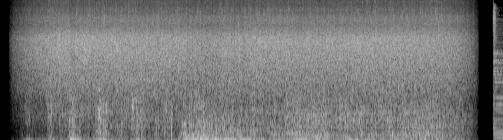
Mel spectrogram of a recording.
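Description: Heavy steady rain with rolling thunder rumbles, swelling loudest about a second and a half in and again around four seconds in. It fades in at the start and cuts off about half a second before the end.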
